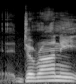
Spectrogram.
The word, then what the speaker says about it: dharani: which is not much I know about the dharani is spelled d-h-a-r-a-n-i and they are really ancient sort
